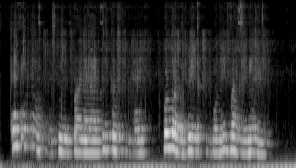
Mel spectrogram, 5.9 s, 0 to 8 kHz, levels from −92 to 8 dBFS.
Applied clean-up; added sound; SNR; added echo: neural mask model DeepFilterNet 3.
